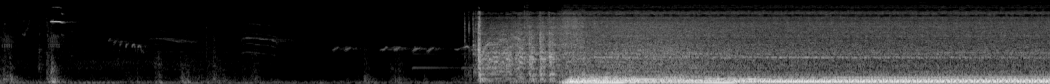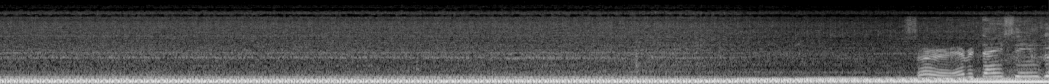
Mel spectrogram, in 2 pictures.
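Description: A car engine cranks and catches, then settles into a loud, steady idle that runs on close by after a quiet start, just after an oil catch can was fitted.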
